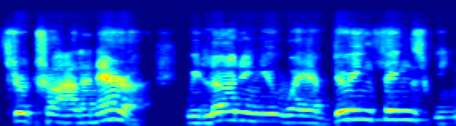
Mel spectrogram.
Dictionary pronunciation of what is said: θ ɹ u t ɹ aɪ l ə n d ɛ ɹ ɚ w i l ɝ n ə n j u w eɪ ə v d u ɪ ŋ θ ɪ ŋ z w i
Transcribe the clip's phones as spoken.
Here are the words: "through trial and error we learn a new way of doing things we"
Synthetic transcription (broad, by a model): θ ɹ u t ɹ aɪ l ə n ɛ ɹ ɚ w i l ɝ n ə n j u w eɪ ə v d u ɪ ŋ θ ɪ ŋ z w i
